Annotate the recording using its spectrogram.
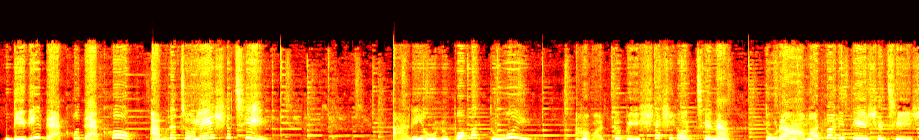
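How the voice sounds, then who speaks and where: A woman acts an affectionate village sister from a cartoon. Her voice is high and very animated, homely and full of exclamation, with faint music underneath. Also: normal speed, long pauses. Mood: excited, welcoming. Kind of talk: cartoon voice acting.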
